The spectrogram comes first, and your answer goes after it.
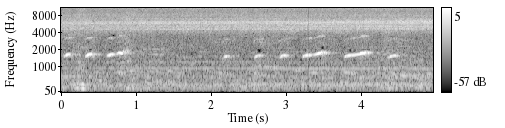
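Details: A frightened mother capybara at Nagasaki Bio Park, with babies just over 4 weeks old, cries in brief, thin, high whistled chirps in irregular bursts over a faint hiss. She was terrified by a film crew entering her small enclosure.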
